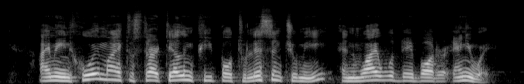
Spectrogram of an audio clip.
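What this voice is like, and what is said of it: Strong Bulgarian accent in English. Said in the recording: “my strong Bulgarian accent ... I could never speak perfect English without a strange foreign accent”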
